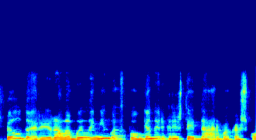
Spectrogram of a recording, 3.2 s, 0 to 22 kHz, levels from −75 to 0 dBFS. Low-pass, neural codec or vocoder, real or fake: 10.8 kHz; none; real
